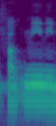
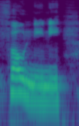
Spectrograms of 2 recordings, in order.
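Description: First: The name is said with an American pronunciation. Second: The name is said without an American pronunciation. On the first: The speaker calls it wrong. "I apologize for the American pronunciation there" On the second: The speaker calls it right. "Excuse me"

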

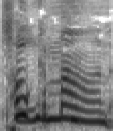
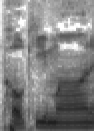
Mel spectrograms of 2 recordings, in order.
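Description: First: It is said in a high-pitched voice. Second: It is said in a normal-pitched voice. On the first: It is meant to make the speaker sound younger. "your version of sounding younger is sounding more like a female" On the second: It makes the speaker sound old. "You sound so old when you say"

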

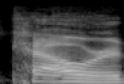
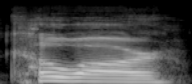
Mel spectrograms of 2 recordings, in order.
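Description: First: The name sounds like the word coward. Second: The name sounds like co-are, with no d. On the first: The speaker calls it wrong. "I was mispronouncing his name as Coward" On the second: The speaker calls it right. "It is Coar"

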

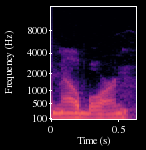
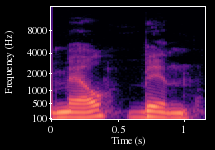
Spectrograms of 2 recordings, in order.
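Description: First: It is said the American way, ending 'born'. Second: It is said the Australian way, ending 'bin'.

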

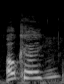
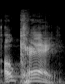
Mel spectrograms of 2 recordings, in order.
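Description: First: It is said doubtfully, with hesitation. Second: It is said firmly, with conviction. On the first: The speaker needs proof before believing it. "the I need to see it version" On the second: The speaker fully believes it.

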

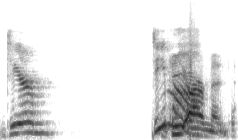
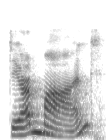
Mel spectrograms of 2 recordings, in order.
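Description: First: The name is said plainly, without a French twist. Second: The name is said with a French-sounding twist. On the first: The speaker calls it right. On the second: The speaker calls it wrong.

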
